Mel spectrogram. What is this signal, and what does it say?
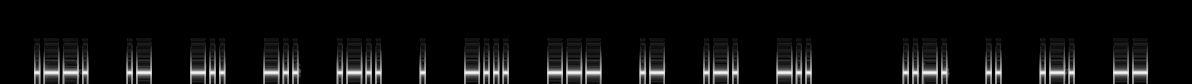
Morse code, heard as a keyed tone, about 25 wpm, spaced as for 15 wpm, 550 Hz. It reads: PADDLEBOARD FIRM
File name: podcast / News headlines-1x-25x15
